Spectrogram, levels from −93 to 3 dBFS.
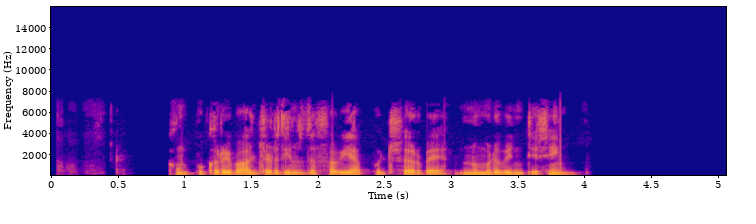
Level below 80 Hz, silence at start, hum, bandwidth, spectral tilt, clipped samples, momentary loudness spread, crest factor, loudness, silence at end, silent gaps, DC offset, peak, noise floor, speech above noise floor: -46 dBFS; 0.9 s; none; 7.2 kHz; -7 dB/octave; under 0.1%; 8 LU; 20 dB; -20 LUFS; 1.15 s; none; under 0.1%; -2 dBFS; -53 dBFS; 34 dB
